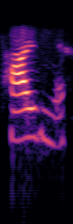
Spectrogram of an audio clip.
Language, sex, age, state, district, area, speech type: Maithili, female, 18-30, Bihar, Sitamarhi, rural, conversation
